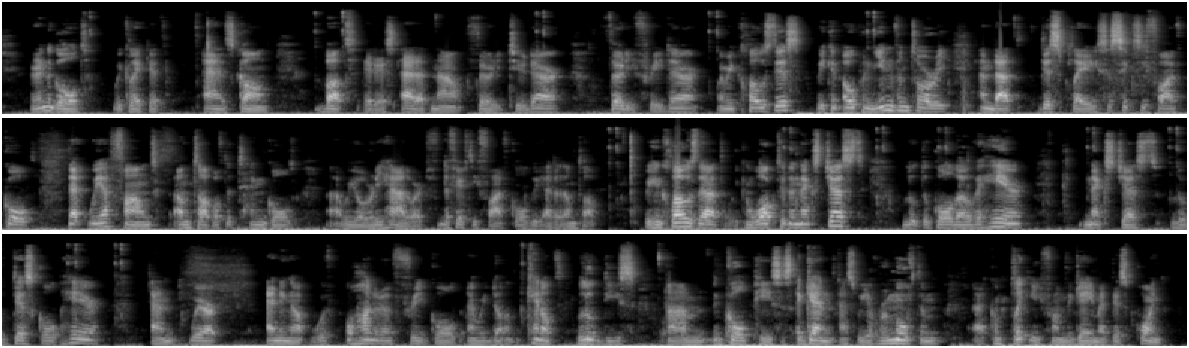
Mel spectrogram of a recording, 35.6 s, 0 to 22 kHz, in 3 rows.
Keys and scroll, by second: 18.5 Right, 21.3 Up, 21.5 Right, 22.6 Right.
